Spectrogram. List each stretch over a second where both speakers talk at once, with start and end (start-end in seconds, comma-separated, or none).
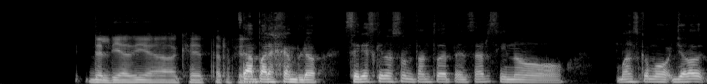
none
